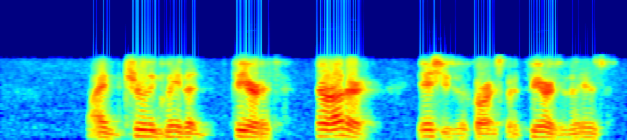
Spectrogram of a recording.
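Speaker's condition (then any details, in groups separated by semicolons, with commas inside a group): Parkinson's disease; daily walks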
